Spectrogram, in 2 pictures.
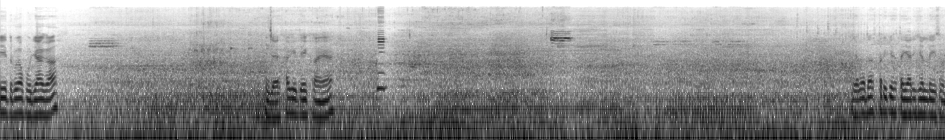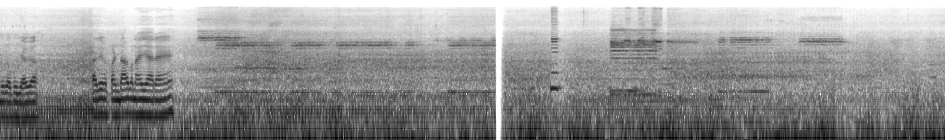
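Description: Road traffic rumbles steadily around a moving scooter.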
